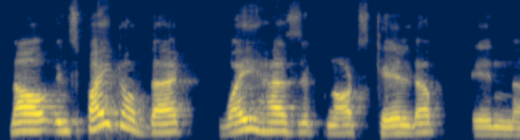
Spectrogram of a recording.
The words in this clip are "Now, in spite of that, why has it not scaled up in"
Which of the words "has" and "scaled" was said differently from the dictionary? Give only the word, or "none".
none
